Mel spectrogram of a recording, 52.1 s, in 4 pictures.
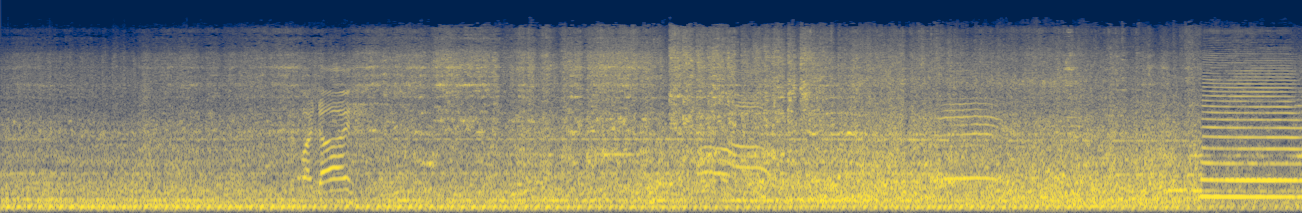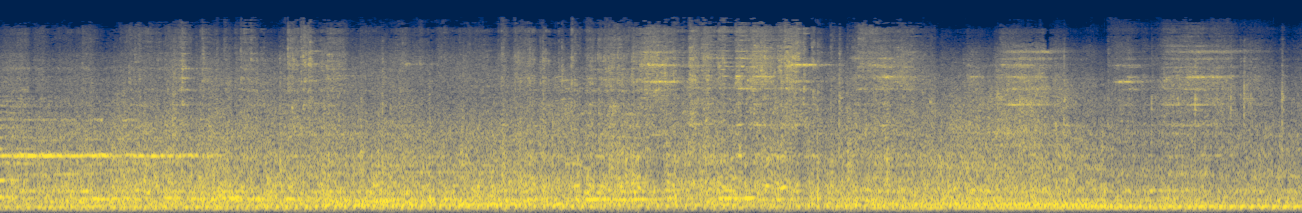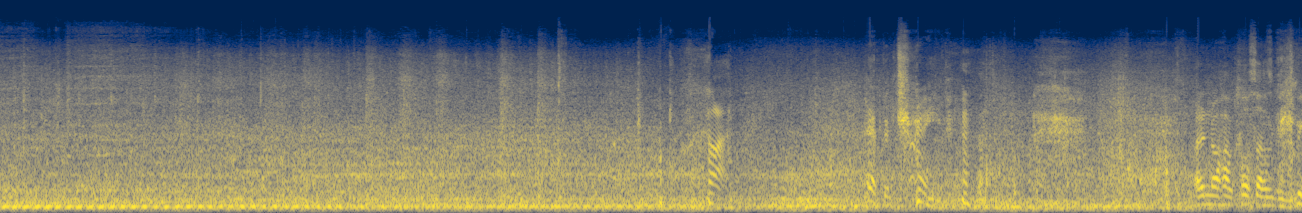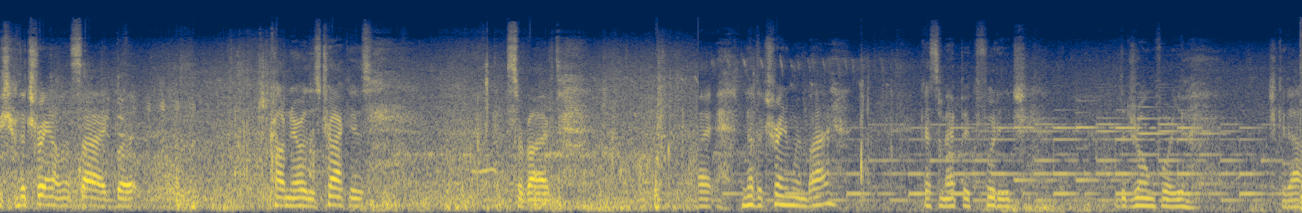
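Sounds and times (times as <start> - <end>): wheels clacking over rail joints: 0.0 - 49.4
diesel locomotive engine: 0.0 - 52.0
train horn blast: 11.8 - 15.3.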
